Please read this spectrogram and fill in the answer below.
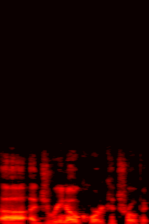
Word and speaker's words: adrenocorticotropic: Good luck pronouncing this one, but it's pronounced adrenocorticotropic hormone, right?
